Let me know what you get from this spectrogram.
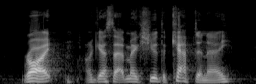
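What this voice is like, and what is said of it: Bad put-on British accent. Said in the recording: “That was a horrible British accent, I know.”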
